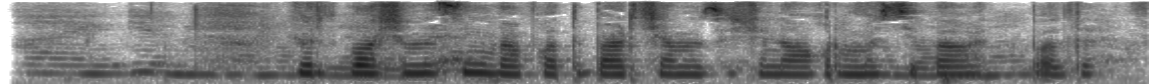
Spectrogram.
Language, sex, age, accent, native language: Uzbek, female, 18-24, Namangan, Uzbek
